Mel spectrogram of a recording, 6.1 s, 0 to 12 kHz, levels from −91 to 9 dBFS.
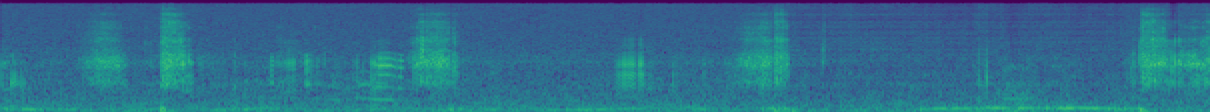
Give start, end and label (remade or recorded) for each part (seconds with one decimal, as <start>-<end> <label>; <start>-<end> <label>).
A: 0.0-3.9 recorded; 3.9-5.6 remade; 5.6-6.1 recorded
